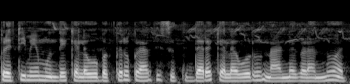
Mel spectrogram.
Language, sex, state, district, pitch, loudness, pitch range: Kannada, female, Karnataka, Bangalore, 170 Hz, -16 LUFS, 165-190 Hz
